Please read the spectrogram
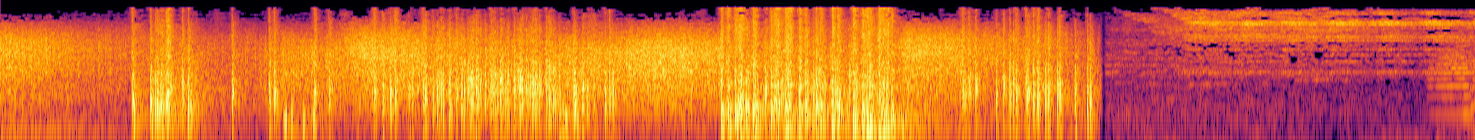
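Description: Fireworks going off: a dense crackle of rapid pops with two louder flurries of bangs. It cuts off suddenly about eleven seconds in, and faint music follows.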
